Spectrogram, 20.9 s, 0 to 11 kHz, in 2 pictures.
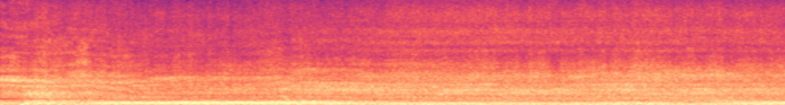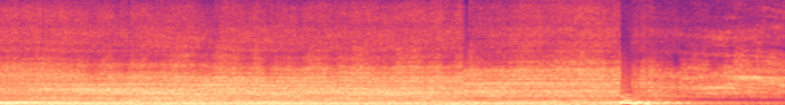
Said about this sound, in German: Fantastisch, ein scharfer blauer Flammenstrahl stand da jetzt hier 30 Sekunden lang über dem Gelände. Ja. Ein Donnern war das.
